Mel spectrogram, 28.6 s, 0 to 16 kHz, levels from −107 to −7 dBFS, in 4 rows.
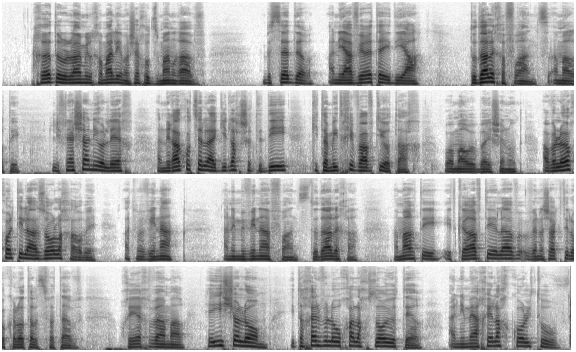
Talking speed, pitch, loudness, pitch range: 145 wpm, 135 Hz, -23 LUFS, 115-160 Hz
